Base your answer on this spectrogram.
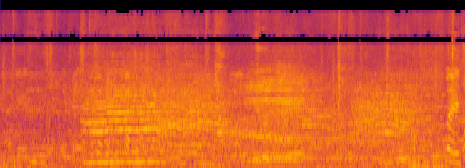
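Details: Cows being brought down from a truck, one angry and hard to handle; steady low lowing with a long drawn-out moo, people shouting warnings and music playing.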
